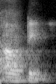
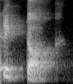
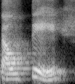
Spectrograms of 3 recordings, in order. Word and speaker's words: Tauktae: The K, it seems, does not get pronounced. You put an apostrophe over there. So, cyclone Tauktae. A lot of people basically call it TikTok.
